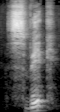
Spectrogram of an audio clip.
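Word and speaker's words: Cwik: big league stew by Chris sck I think that's how you pronounce his name his last name is CWI K so Pete Rose has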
